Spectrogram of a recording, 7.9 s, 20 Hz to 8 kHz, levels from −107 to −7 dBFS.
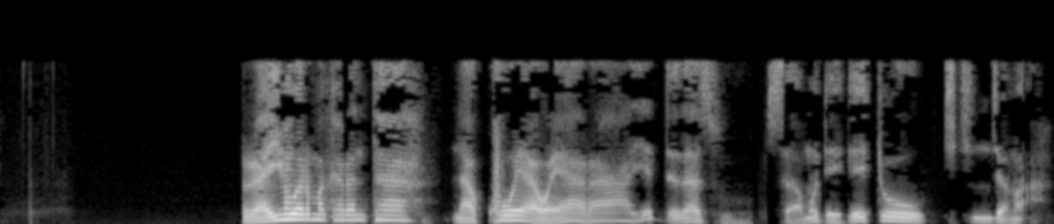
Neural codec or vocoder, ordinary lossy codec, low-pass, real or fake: autoencoder, 48 kHz, 32 numbers a frame, DAC-VAE, trained on Japanese speech; MP3, 24 kbps; 7.2 kHz; fake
